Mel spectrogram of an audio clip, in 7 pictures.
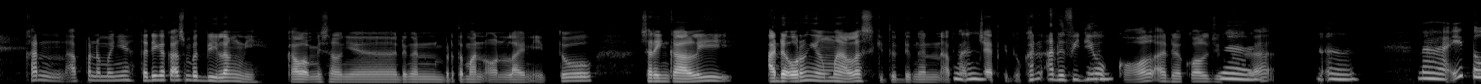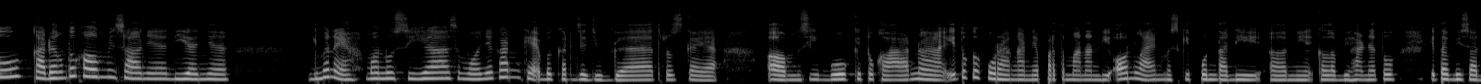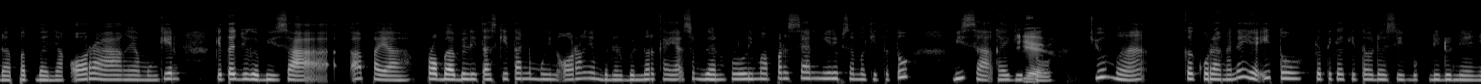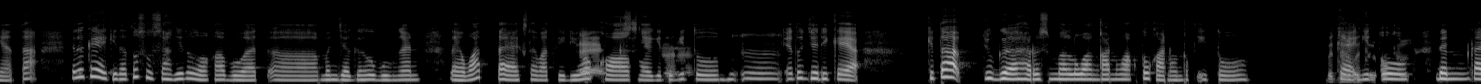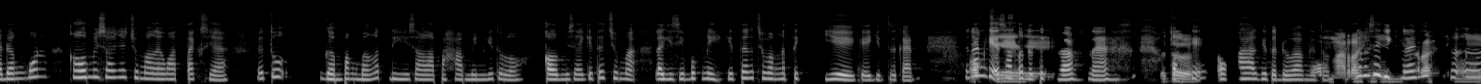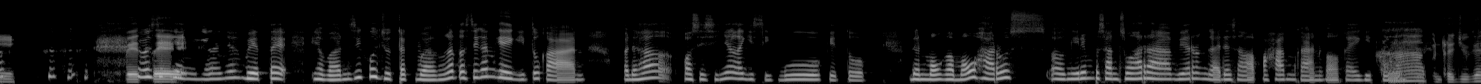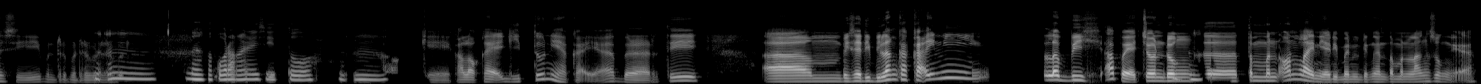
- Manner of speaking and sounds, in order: in English: "chat"; in English: "video call"; in English: "call"; in English: "video call"; chuckle
- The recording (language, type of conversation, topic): Indonesian, podcast, Menurut kamu, apa perbedaan kedekatan lewat daring dan tatap muka dalam pertemanan sehari-hari?
- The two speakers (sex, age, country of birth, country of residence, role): female, 20-24, Indonesia, Indonesia, guest; male, 20-24, Indonesia, Indonesia, host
